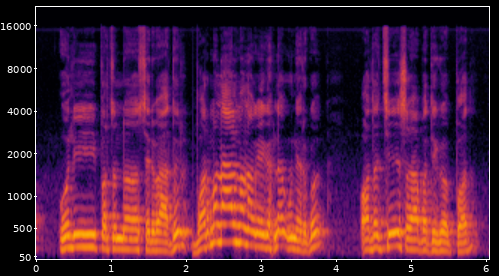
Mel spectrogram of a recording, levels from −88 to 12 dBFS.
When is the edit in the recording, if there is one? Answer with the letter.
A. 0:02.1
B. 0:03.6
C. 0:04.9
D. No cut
A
